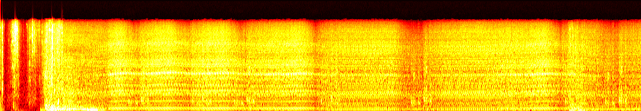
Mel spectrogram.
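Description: A car engine hums steadily as the car drives over rough ground.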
